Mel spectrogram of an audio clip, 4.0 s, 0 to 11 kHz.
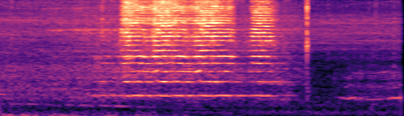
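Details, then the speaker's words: Eilleo SpaceWalk M7 electric bike before a brake pad change: the disc brake rotor gives a loud horn-like honk, a steady tone near 450 Hz with bright overtones. The fix is new brake pads. "You hear how that rotor is giving us the sound of a a horn."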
